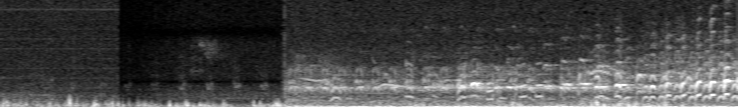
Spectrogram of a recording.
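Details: Little Grebe pair building a nest on a lake or flooded rice field in Prachuap, Thailand; after a quiet, low-rumbling opening, a sudden high, rapid whinnying trill starts and runs on continuously, pulsing and edging upward in pitch toward the end.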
